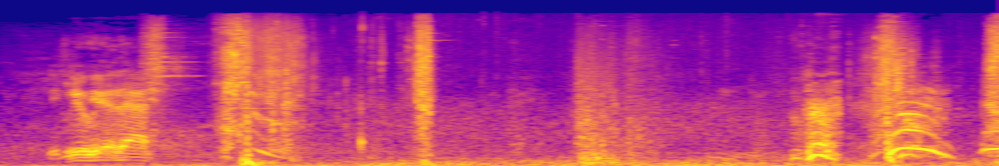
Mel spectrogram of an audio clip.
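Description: Sword blows strike and clash in a fight.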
